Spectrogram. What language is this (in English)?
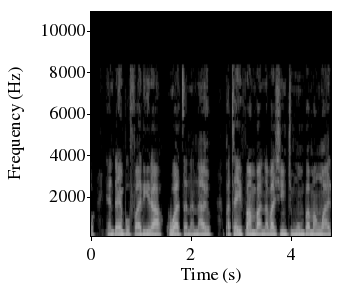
Shona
